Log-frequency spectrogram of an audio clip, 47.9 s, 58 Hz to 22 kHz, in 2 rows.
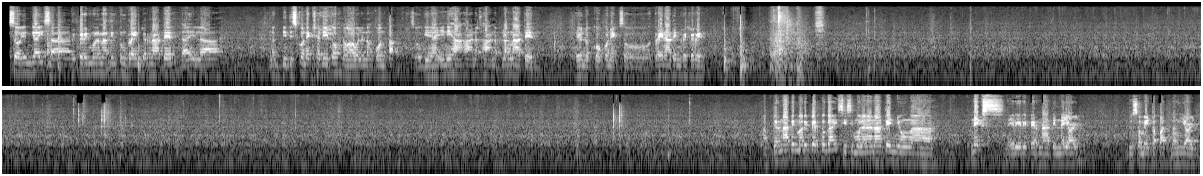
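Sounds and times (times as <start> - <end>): steady background hum: 0.2 - 47.9.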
